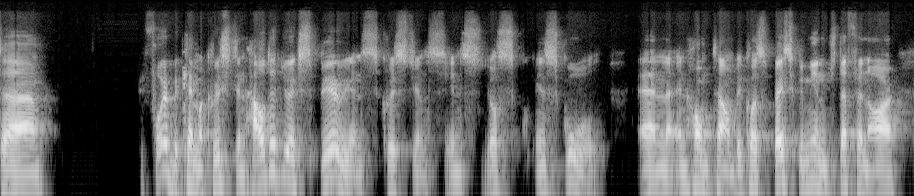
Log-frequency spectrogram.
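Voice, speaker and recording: A Norwegian man hosts a casual interview over a video call, speaking English as his third language. He talks in a chatty, self-deprecating way and often restarts his sentences. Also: lowish voice. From Norway. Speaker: host.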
